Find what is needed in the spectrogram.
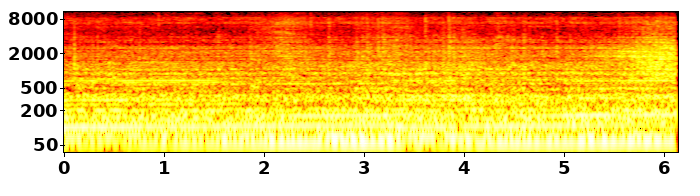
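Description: Steady low rumble of a vehicle engine heard from inside its cab.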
